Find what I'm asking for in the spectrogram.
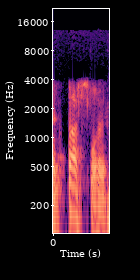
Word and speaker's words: Busler: Michael, I want to make sure I have your I'm pronouncing your name correctly. B-U-S-L-E-R. – Yeah, Buesler.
